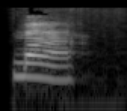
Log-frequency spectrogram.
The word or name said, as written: Mae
